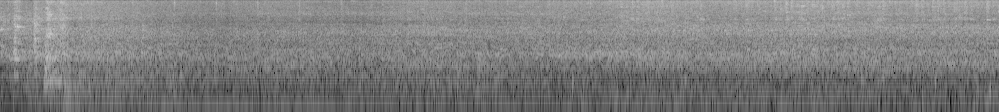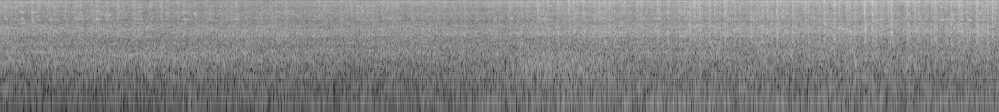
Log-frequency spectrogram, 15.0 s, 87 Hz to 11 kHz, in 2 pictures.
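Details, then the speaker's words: 1988 Volvo 240 (244) after a couple hundred miles on the drive home: low, lumpy chugging idle that keeps wavering; running rough, cause unclear. "She's running like shit, but you know what? She wants to run."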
